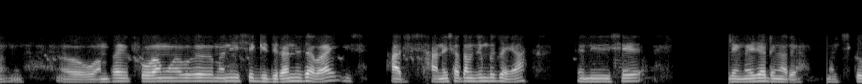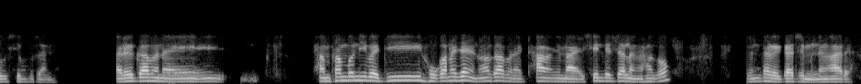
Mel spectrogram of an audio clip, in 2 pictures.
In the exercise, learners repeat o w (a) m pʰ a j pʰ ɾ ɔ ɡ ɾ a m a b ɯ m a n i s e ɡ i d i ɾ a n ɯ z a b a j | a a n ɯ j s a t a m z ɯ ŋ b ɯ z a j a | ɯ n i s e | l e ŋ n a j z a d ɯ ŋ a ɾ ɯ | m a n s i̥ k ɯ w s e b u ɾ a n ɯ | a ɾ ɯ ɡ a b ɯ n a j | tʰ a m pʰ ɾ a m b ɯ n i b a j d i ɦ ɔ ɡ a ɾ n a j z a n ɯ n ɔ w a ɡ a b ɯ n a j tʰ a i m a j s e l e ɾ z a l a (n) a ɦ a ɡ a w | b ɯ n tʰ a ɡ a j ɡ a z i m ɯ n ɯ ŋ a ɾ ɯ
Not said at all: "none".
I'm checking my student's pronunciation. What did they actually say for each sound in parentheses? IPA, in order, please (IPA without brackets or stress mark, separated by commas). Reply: a, ŋ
